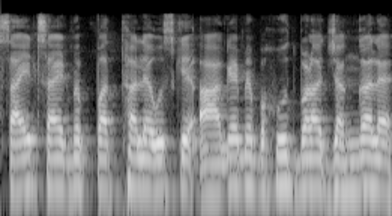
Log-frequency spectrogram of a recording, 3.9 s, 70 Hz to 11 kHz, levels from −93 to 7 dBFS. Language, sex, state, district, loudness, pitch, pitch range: Hindi, male, Jharkhand, Deoghar, -14 LUFS, 135 Hz, 130-140 Hz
